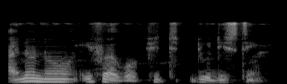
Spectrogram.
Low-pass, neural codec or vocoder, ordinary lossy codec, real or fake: 7.2 kHz; none; MP3, 64 kbps; real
